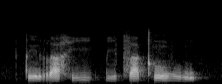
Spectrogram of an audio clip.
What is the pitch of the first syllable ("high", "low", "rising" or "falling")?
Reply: low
